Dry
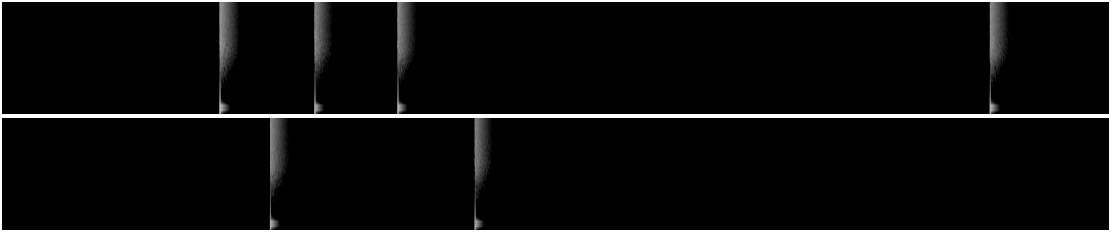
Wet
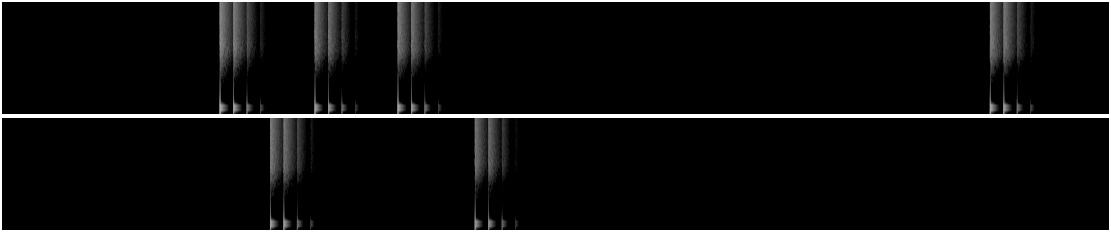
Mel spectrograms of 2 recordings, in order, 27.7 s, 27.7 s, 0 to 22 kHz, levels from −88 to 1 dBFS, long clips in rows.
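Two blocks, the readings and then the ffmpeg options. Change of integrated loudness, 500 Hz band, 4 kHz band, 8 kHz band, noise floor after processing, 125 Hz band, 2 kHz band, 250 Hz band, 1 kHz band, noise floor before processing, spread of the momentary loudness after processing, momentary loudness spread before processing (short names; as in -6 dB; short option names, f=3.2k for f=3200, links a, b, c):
-4.5 dB, -3.0 dB, -3.0 dB, -3.0 dB, -82 dBFS, -3.0 dB, -3.0 dB, -3.0 dB, n/a, -79 dBFS, 18 LU, 13 LU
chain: -af "aecho=1:1:168|336|504:0.708|0.12|0.0205,volume=-5dB"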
